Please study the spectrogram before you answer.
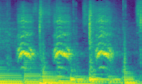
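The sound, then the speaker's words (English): Harsh, repeated caws from crows, three or four loud calls in quick succession, prominent with no talking over them. “Some birds just came and took Aaron away.”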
